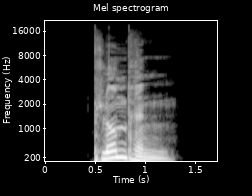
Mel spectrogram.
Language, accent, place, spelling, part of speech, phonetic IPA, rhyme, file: German, Germany, Berlin, plumpen, adjective, [ˈplʊmpn̩], -ʊmpn̩, De-plumpen.ogg
- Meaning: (verb) dated form of plumpsen; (adjective) inflection of plump: 1. strong genitive masculine/neuter singular 2. weak/mixed genitive/dative all-gender singular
